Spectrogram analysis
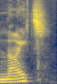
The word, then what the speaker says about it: knight: same with the word Knight you know like as in a um what Kings used to have Knights it's the same it's KN it's silent k it's a bit like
